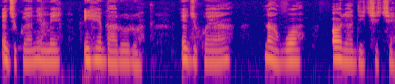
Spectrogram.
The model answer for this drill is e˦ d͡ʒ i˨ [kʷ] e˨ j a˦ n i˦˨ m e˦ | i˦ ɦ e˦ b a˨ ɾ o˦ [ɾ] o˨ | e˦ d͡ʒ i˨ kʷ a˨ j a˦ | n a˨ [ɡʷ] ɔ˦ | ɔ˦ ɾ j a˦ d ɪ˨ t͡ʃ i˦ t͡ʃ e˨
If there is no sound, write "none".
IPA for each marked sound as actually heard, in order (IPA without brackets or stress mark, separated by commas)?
kʷ, ɾ, ɡʷ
